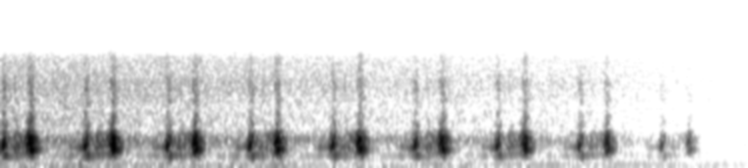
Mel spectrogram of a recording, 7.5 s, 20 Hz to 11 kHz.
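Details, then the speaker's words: Heartbeat recording of a normal heartbeat: steady paired lub-dub sounds at about 73 beats a minute with a regular rhythm; quality varies with the playback device. "this is a heartbeat recording quality will vary depending on the device that you are using"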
